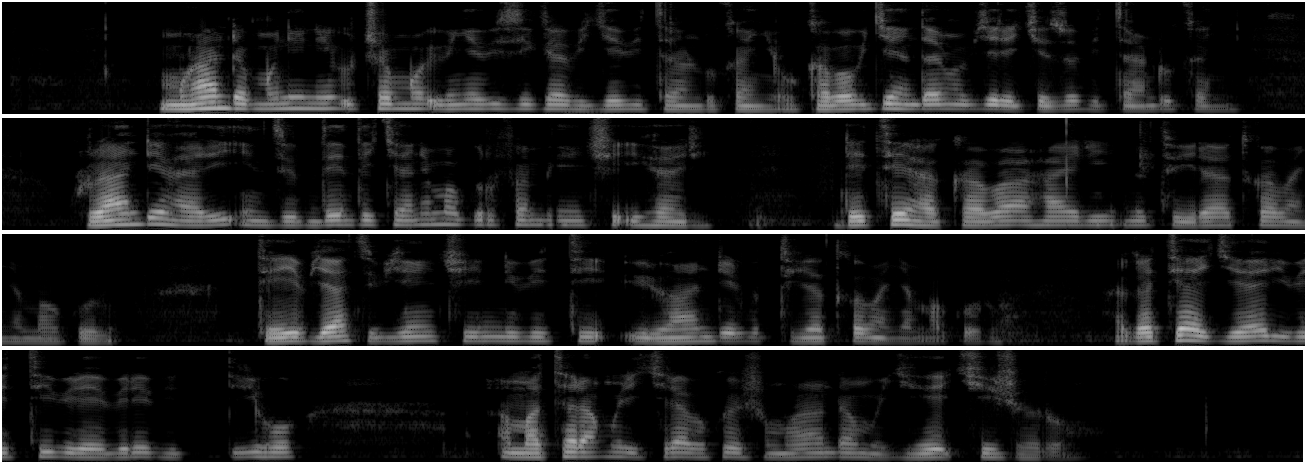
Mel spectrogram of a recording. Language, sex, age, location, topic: Kinyarwanda, female, 18-24, Kigali, government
